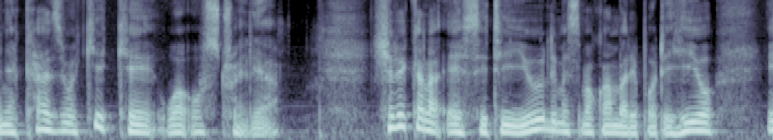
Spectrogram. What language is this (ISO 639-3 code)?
swa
